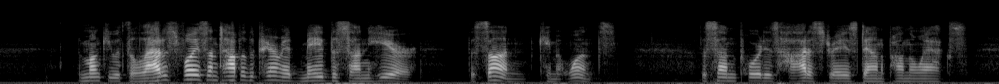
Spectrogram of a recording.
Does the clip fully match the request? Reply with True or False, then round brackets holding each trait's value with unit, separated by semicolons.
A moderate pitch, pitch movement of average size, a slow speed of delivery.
False (155 Hz; 3.9 semitones; 180 wpm)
